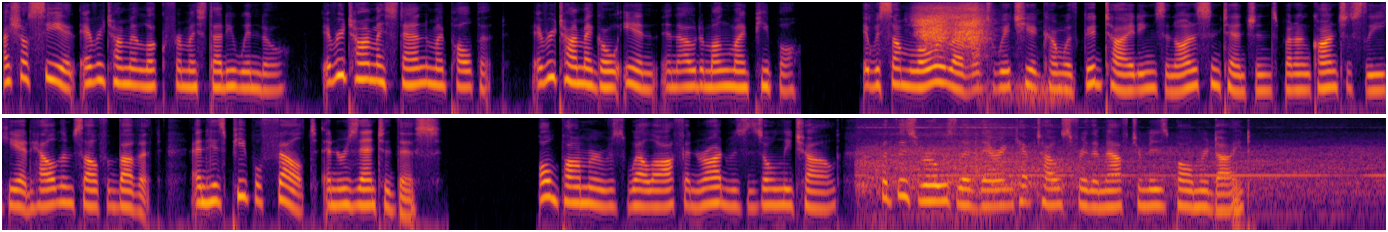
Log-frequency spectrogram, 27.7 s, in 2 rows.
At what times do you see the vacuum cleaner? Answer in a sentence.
You can hear the vacuum cleaner from 22.4 to 27.6 s.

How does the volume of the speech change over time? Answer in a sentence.
The volume of the speech stays about the same.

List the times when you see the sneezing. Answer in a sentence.
The sneezing can be heard from 9.1 to 10.7 s.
